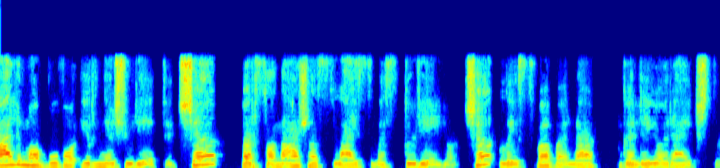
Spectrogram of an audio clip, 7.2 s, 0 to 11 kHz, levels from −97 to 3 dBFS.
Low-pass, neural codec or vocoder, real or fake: 7.2 kHz; none; real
